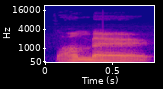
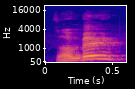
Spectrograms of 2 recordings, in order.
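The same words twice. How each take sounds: First: Said in the usual way. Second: High, loud questioning "Zombie?"; a startled high "Zombie?" with a rising end; quizzical zombie. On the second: Acted. Zombie word play, questioning.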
